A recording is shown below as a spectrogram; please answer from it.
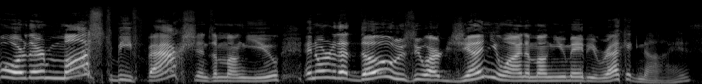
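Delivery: loud, slow, drawn-out, sarcastic tone. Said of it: "is being very sarcastic here".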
